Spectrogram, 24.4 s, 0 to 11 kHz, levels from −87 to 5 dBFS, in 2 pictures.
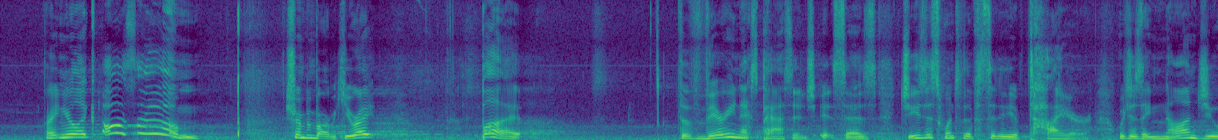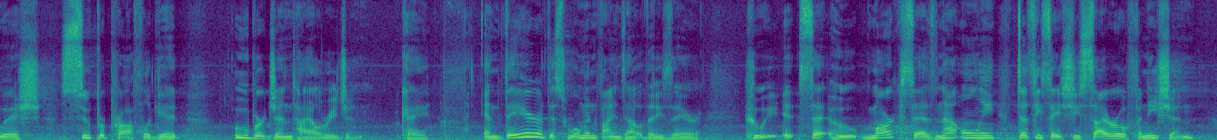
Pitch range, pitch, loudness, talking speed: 140-195 Hz, 160 Hz, -20 LUFS, 130 wpm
